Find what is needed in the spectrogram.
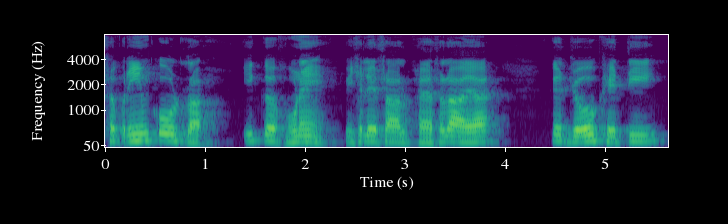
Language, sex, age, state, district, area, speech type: Punjabi, male, 60+, Punjab, Bathinda, rural, spontaneous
